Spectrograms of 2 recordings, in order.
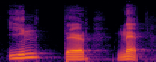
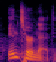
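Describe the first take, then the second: First: Internet as een-tehr-net, slowly; Spanish internet: een, tehr, net; Spanish pronunciation. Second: Said in the usual way. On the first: Shown as a demonstration. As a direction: open internet with an ee sound, syllable by syllable. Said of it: "the I in Spanish makes that E sound". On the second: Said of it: "It's not internet".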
